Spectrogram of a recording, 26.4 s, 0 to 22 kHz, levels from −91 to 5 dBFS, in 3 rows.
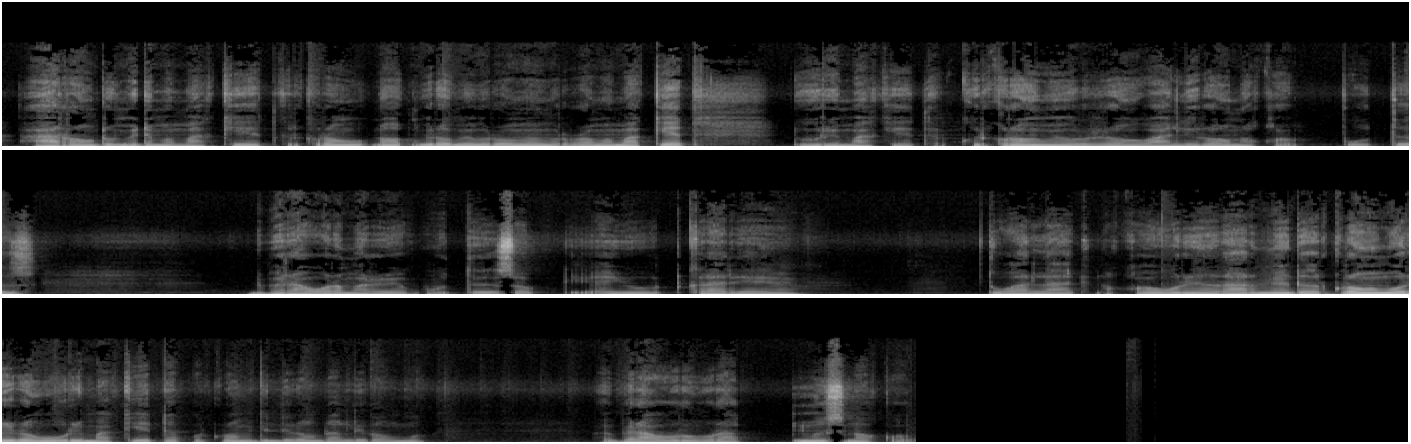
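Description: From 23.24 s to the end at 26.38 s, the fade-out of the speech shows truncation distortion on a fade. The gain stage drops low-order bits without dither, which fits an 8-bit path. As the level sinks, the tail turns gritty. On the waveform the decaying signal flattens into a few square steps; the spectrogram shows broadband hash stuck to the fading harmonics.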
